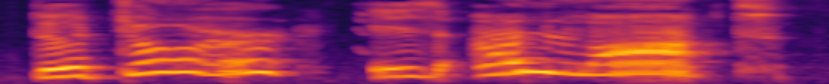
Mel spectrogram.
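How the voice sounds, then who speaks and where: Using a put-on character voice, a woman speaks in a squeaky, extremely high pitch. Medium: read story. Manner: sly, relishing.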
